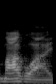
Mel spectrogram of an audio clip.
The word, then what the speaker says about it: Mogwai: like little gizmos or mogwas how do you pronounce it Mogwai yeah yeah like I was like yeah that's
